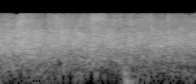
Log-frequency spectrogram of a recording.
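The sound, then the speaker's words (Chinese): Audience applause at a live traditional Chinese comedy show, breaking out after a sung folk-ballad number: dense, steady clapping from many hands, continuous and even in loudness from start to finish with no voices. “你看看我一唱完你们就拍鼓鼓掌”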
